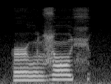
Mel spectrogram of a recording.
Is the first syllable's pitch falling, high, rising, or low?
low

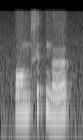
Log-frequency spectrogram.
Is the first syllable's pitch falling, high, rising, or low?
low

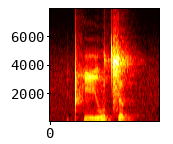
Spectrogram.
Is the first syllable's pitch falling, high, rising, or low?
rising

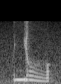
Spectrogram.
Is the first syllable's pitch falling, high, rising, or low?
falling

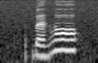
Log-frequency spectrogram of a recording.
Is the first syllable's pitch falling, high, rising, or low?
low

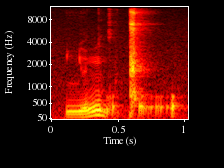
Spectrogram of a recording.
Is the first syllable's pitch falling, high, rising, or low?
rising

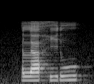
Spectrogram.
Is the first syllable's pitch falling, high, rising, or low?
high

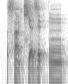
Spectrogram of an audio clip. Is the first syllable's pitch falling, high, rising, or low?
falling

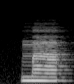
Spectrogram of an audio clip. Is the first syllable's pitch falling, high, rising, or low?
high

